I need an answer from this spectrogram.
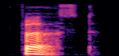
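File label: "first", British English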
